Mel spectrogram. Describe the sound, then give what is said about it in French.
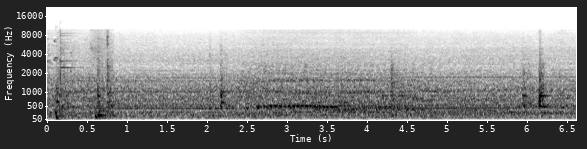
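A homemade brush-cutting machine runs with a steady, mid-pitched mechanical drone. A few sharp clicks and knocks stand out now and then over the continuous hum. “Et là, ça, c'est le bruit de votre machine. Mmh. C'est la machine que vous avez construite.”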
